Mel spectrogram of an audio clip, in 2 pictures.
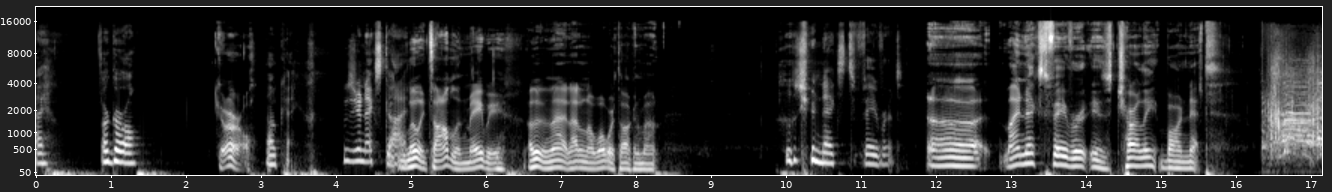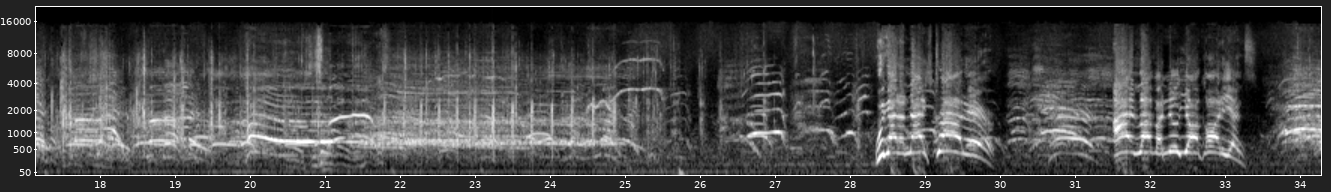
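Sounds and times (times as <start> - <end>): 
speech: 0.0 - 1.4, 2.4 - 3.4, 4.1 - 8.4, 10.0 - 16.5
comedy club audience cheering, whooping and shouting in the Village: 16.4 - 34.2.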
